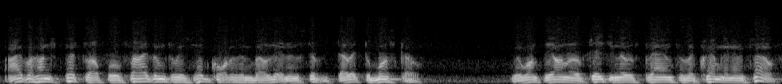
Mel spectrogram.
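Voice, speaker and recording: Wry, low-voiced secret agent. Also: male voice, a little fast, husky. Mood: wry, cool. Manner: dry, understated. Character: cool, wry, resolute male secret agent. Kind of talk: 1950s radio drama acting. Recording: dull, noisy old radio broadcast.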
